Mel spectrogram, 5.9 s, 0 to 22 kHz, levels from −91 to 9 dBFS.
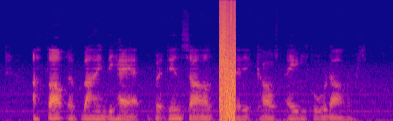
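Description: From 3.30 to 3.54 s, the reader assembled each sample from the wrong bytes, through an off-by-one offset, swapped byte order or a misjudged alignment. The rapidly changing low-order bits end up in the most significant position, so for about a quarter of a second the speech gives way to a burst of loud, harsh broadband noise.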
